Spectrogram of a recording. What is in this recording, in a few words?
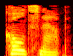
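"cold snap", American English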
